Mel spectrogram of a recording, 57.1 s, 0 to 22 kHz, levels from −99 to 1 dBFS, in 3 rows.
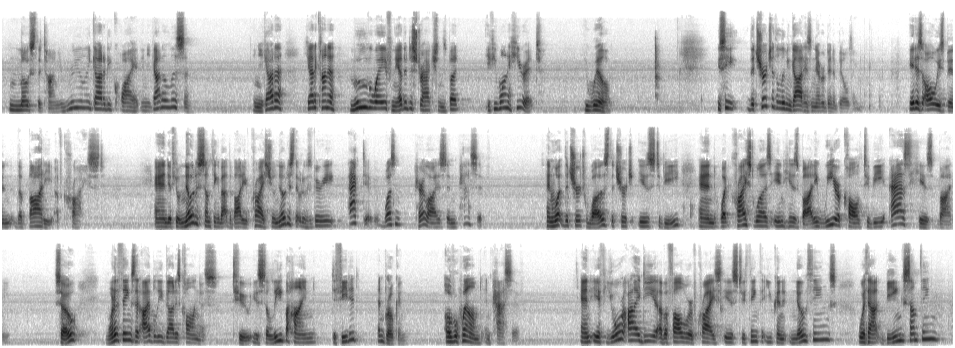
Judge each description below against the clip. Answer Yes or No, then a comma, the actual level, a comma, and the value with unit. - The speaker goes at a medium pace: Yes, average, 160 wpm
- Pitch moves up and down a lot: Yes, wide, 6.7 semitones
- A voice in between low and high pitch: Yes, medium, 170 Hz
